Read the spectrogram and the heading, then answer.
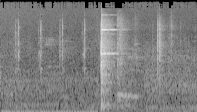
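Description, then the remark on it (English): A toaster oven timer, with crickets and katydids on tinfoil cooking inside, ticks steadily, about two ticks per second, then a sharp metallic clunk with a bright ringing ding cuts in. The ticking continues faintly afterward. “I squirm a bit in anticipation as he puts them into the toaster oven.”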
